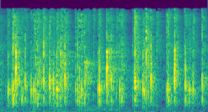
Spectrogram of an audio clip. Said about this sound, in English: Then everybody clapped.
